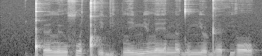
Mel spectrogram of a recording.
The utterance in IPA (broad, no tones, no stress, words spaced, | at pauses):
ǃʼølʉ sʷæǃʼibʲupli mʲule nɵd̪ɵmʲu ɖøfjo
